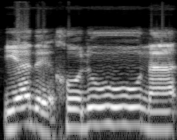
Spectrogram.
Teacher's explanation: ইয়া দাল জবর ইয়াদে, দালে সাকিন কলকলা করতে হবে।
